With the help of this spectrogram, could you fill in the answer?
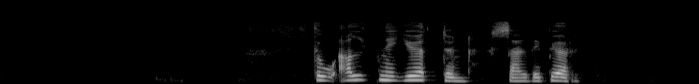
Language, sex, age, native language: Icelandic, female, 50-59, Icelandic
